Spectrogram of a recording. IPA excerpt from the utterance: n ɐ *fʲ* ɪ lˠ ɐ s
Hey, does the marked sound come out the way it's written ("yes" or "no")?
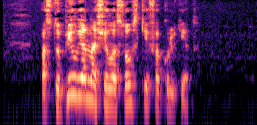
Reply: yes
